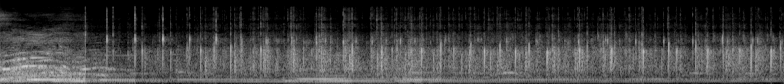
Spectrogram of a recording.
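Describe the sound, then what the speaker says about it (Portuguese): A church congregation claps during a service, a steady patter of many hands that follows a brief voice at the start, with sustained vocal tones under the clapping. "Aplaude mais forte, irmão"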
